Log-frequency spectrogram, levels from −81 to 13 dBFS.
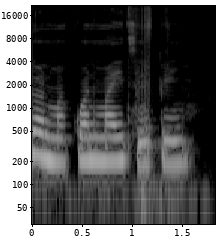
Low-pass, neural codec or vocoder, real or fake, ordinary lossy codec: none; none; real; none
